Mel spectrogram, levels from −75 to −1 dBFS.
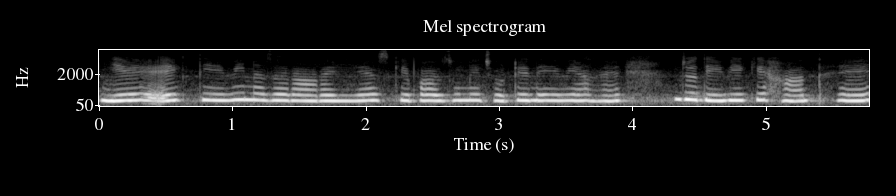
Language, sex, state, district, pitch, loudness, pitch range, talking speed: Hindi, female, Bihar, Katihar, 315 Hz, -12 LUFS, 305-325 Hz, 185 wpm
